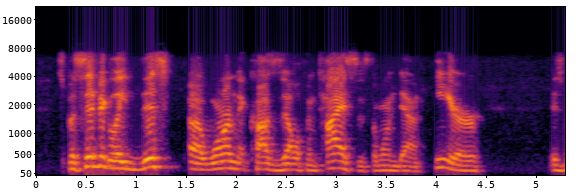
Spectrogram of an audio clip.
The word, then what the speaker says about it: elephantiasis: the uh condition well it's mispronounced quite a bit as elephantitis it's not elephantitis it's elephantiasis and elephantiasis is a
